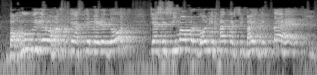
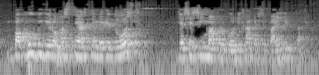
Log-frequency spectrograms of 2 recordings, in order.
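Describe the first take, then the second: First: High, declaimed verse; raised-pitch poetic recital; Bhavani Prasad Mishra. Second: Understated conversational verse; Bhavani Prasad Mishra. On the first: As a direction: send the lines out high to the crowd. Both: Acted. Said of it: "बातचीत की शैली".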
